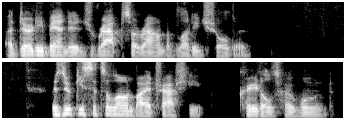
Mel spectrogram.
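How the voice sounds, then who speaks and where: A man's voice: mid-range voice, moderate pace, fairly bright tone. A man narrating a script, reading out stage directions in short phrases.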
